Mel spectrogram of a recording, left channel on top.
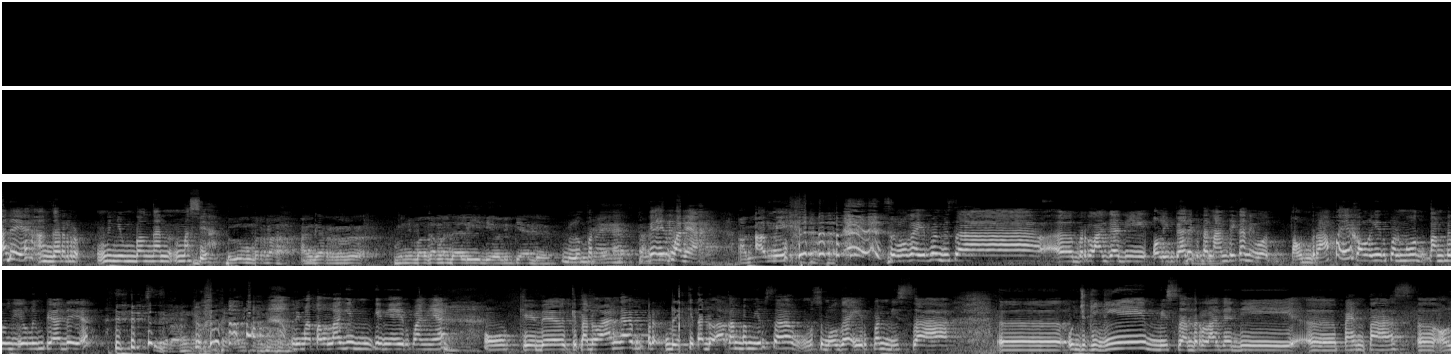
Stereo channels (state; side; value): silent; left; digital silence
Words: ya Anggar menyumbangkan emas ya? Belum pernah Anggar menyumbangkan medali di Olimpiade. Belum pernah. Mungkin Irfan ya? Amin. Semoga Irfan bisa berlaga di Olimpiade. Kita nantikan ya, tahun berapa ya kalau Irfan mau tampil di Olimpiade ya? Segera mungkin. 5 tahun lagi mungkin ya Irfan ya. Oke deh, kita doakan pemirsa, semoga Irfan bisa unjuk gigi, bisa berlaga di pentas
